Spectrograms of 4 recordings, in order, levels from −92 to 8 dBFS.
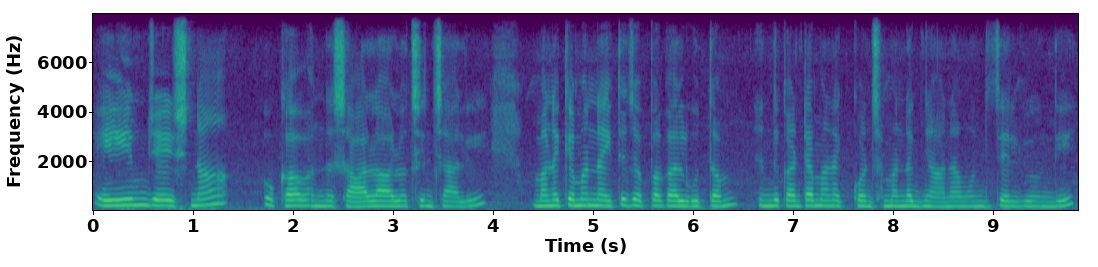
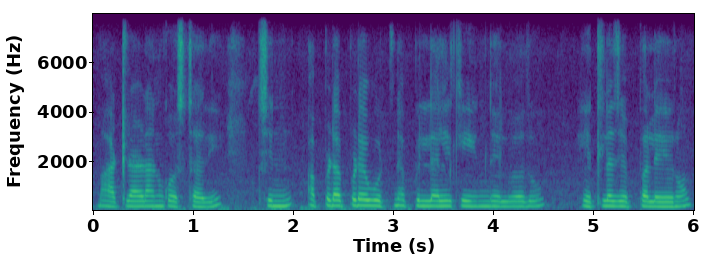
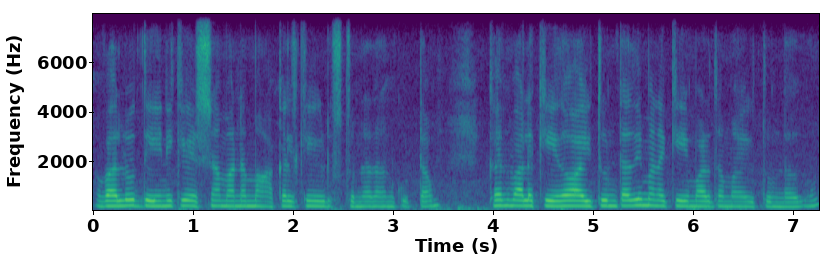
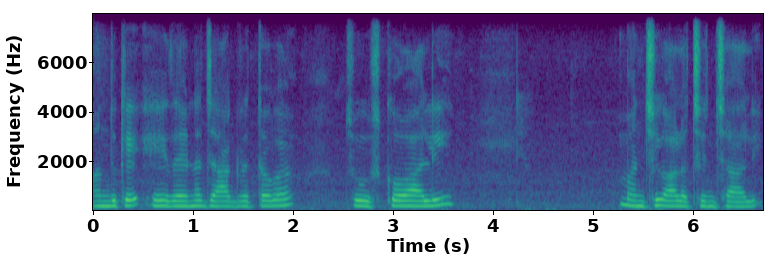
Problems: background sounds at intervals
